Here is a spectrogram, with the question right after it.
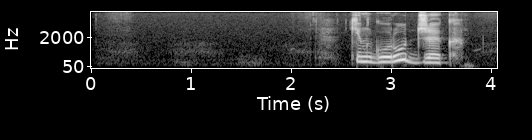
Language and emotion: Russian, neutral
